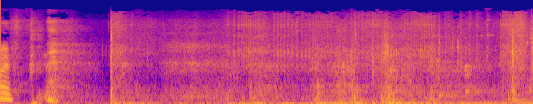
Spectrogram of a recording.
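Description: A downhill mountain bike rattling down a rough, rocky dirt trail: tyres crunching over dirt and rocks, with a steady run of clicks and knocks from the chain and frame over the bumps.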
